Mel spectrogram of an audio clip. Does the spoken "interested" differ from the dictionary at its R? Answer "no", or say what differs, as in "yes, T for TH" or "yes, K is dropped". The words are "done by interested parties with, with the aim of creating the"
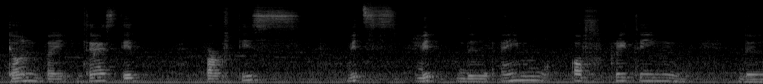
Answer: yes, R is dropped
